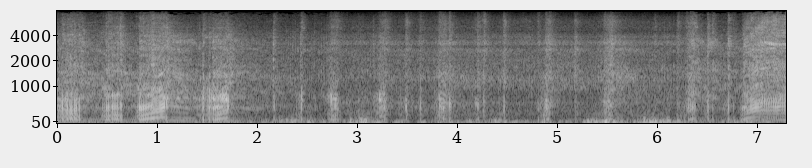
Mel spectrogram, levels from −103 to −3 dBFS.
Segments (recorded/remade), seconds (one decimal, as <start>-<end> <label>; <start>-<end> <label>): 0.0-2.7 recorded; 2.7-6.3 remade; 6.3-7.3 recorded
